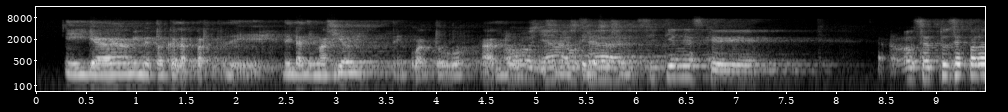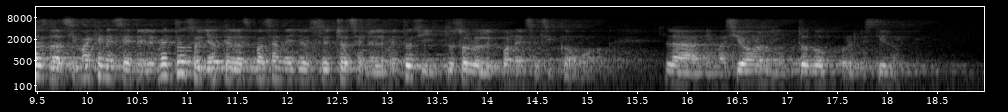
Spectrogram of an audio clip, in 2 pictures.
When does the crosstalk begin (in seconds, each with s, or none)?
4.6 s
